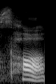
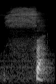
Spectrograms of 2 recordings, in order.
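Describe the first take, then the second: First: The s sound at the start is weak. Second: The s sound at the start is strong. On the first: The speaker calls it wrong. "it's not sa" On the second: The speaker calls it right. "It's a strong s, s sound"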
